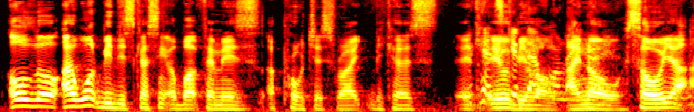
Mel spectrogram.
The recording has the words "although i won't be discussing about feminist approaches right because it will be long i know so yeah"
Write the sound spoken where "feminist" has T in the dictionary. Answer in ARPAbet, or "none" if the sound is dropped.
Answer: none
